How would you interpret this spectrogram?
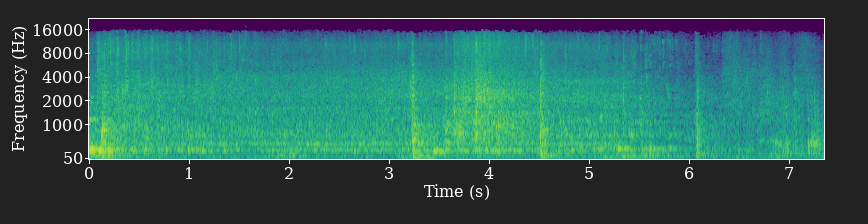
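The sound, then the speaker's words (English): A toilet flushes, a broad rushing swirl of water that surges and gurgles for several seconds, with a few sharp clunks and knocks breaking through the steady roar. “So I guess I better flush the toilet.”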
